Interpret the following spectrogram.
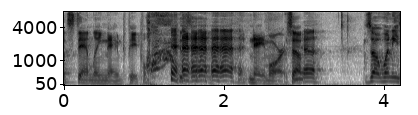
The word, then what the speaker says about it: Namor: oh okay so because there's always been an argument over how you pronounce his name you neyar the Submariner is more or less how Stan Lee said it but you could say it namore Namor name or you all that stuff some somebody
